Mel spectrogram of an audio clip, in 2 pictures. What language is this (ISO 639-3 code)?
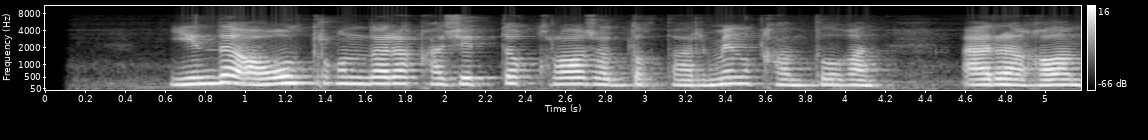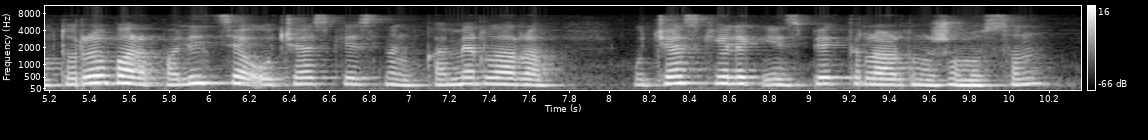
kaz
